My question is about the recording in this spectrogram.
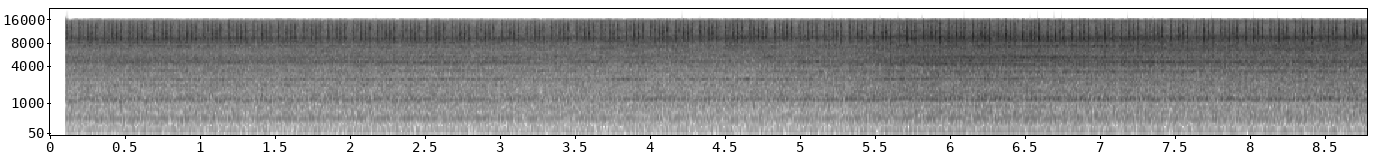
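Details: BMW E46 320i with the check-engine light on: a steady uneven stumble of about three beats a second under a hissy top end, logged as a cylinder 5 misfire with fuel cutoff; a defective ignition coil is blamed.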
